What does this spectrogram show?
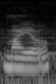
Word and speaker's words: Mayo: Sligo the name is from the Irish mahio pronounced Mayo much like the continent is a mountain on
